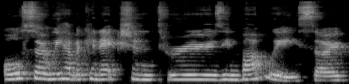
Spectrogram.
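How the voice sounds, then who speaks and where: A woman's voice: fairly high pitch, unhurried. A woman hosting an interview, asking encouraging questions with fillers and restarts. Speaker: interview host. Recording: roomy, echoey room sound.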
